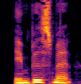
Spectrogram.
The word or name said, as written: embedsmand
